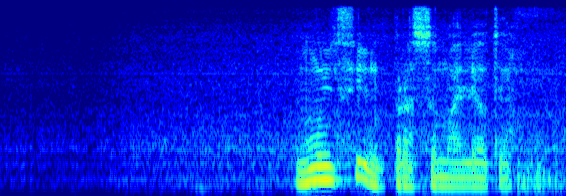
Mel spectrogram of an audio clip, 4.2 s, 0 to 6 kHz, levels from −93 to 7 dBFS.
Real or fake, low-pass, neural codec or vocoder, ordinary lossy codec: real; 5.4 kHz; none; none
